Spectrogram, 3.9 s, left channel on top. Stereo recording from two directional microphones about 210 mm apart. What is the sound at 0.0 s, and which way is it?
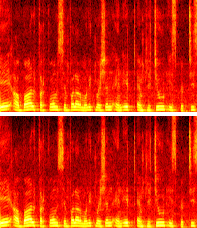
Speech, centre (ahead or behind).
